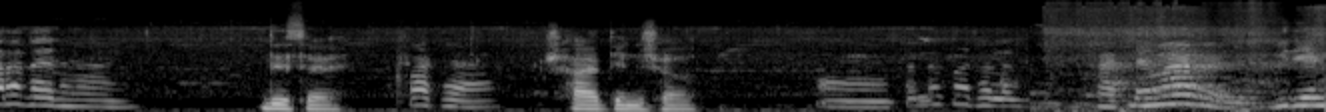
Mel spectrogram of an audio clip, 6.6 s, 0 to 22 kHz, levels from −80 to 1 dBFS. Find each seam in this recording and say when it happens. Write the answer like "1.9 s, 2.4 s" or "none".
5.2 s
